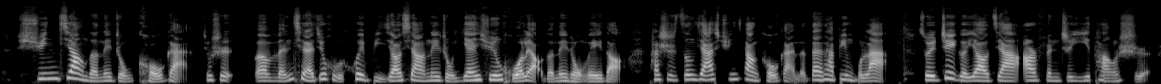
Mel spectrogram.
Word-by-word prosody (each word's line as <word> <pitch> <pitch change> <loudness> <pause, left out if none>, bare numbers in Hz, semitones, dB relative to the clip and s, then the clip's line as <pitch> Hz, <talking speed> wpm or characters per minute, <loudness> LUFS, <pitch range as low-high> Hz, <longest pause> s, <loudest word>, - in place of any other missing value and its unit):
熏 260 +1 -2
酱 265 -4 +5
的 155 -3 -1
那 170 +3 -4
种 140 -5 -4
口 125 - 0
感， 150 - 0 0.2
就 205 - -6
是， 200 -2 -4 0.2
呃， 170 0 +2
闻 160 +6 -3
起 - - -3
来 - - +5
就 250 +9 -1
会 190 - -6
会 245 - 0
比 170 -8 -10
较 170 +6 +3
像 180 -3 +2
那 185 0 -2
种 150 -5 -3
烟 195 +3 +3
熏 210 0 +2
火 155 -5 +3
燎 - - +4
的 135 - -3
那 160 +3 -1
种 150 -4 0
味 140 0 0
道。 - - +2 0.2
它 220 - -4
是 220 -3 -4
增 225 +3 -2
加 220 -2 +4
熏 240 +1 -6
酱 220 -7 +2
口 145 - -2
感 - - -4
的， - - -8
但 210 -1 +2
它 215 0 +1
并 210 -2 -5
不 145 - -4
辣， 160 +2 +5 0.3
所 205 - +1
以 200 - +7
这 270 +8 +3
个 180 -5 0
要 175 -1 +4
加 165 0 +4
1/2 175 -1 -1
汤 145 -5 -3
匙。 400 - -7
185 Hz, 270 characters per minute, -24 LUFS, 165-220 Hz, 0.3 s, 以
